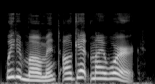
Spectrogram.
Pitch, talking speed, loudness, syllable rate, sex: 245 Hz, 270 wpm, -14 LUFS, 6.6 syllables/s, female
